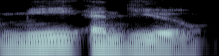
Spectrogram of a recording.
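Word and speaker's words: MENU: __ ] you're not they're literally called me and you that's their names yeah and it's about it's spelled me m-e-n-u so um does this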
